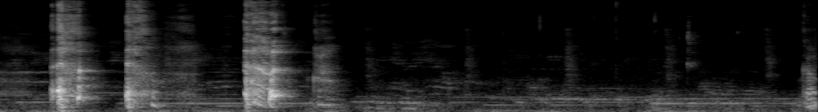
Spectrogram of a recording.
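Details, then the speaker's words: Adult with heavy productive cough, unwell and chilled, coughing up a lot of phlegm into bowls at home: three heavy, wet coughs then a softer one, then quiet room noise. "पूरा कफ सी भरा हुआ है यहां और भी हम निकलने का कोशिश कर रहे पूरा काफी यहां देख सकते देख रहे हो कितना कफ निकल रहा है"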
